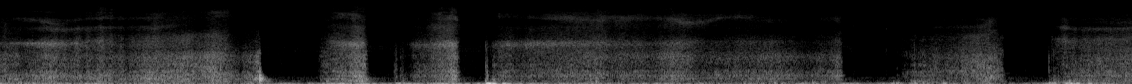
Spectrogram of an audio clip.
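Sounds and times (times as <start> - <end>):
soft powder ear massage rubbing and brushing strokes: 0.0 - 11.3.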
